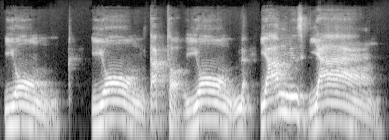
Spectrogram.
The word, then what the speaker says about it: Yong: You know, the Korean about Yang and Yong is different. Dr. Yang, Yang, and that's why I'm telling you how to pronounce my name. Yong and Yang is different. You need to look at my mouth. My name is Yong. Your mouth need to come out.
